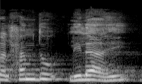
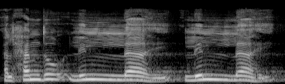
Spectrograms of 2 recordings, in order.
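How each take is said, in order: First: لله misread as li-lahi with one short L; slow الحمد لله, dropping the doubled L in لله; missing shadda. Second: لله with a long, held double L; slow الحمد لله, leaning hard on the L of لله; doubled lam. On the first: Teacher testing students with a faulty recitation, single L in لله. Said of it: "لأنك لم تشدد لفظ الجلالة". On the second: Teacher showing students the shadda, doubled L in لله. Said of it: "فيها شدة، فلفظ الجلالة فيها شدة". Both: Shown as a demonstration.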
